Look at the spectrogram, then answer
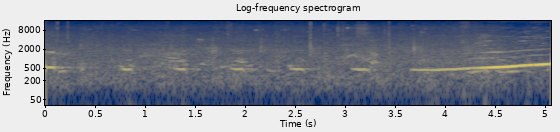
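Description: A gibbon gives a run of short, evenly spaced hoots, then one long, steadily rising whoop.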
